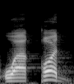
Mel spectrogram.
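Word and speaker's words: وَقَدْ: Maka huruf dalnya dibaca cukup wakod.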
